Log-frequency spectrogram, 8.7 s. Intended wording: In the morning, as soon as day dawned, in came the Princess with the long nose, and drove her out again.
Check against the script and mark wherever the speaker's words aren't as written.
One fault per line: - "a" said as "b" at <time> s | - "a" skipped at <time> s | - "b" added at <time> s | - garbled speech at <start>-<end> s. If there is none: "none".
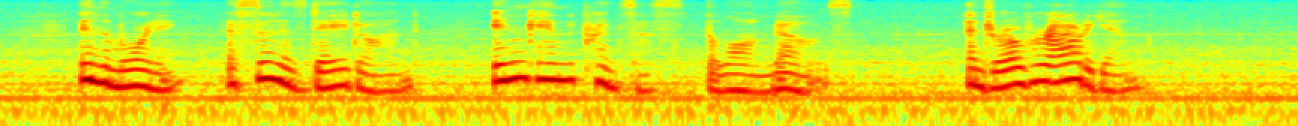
none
